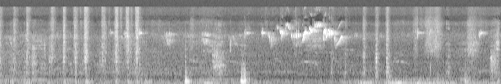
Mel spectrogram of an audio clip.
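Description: Faint scratchy ticking of a dry paintbrush flicked over rough, textured model scenery, with two soft knocks a few seconds in. A bird chirps briefly in a quick run of high notes near the middle.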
